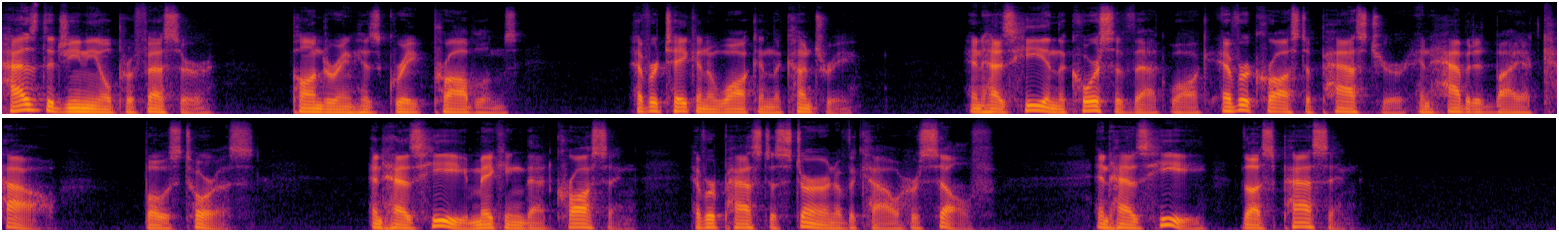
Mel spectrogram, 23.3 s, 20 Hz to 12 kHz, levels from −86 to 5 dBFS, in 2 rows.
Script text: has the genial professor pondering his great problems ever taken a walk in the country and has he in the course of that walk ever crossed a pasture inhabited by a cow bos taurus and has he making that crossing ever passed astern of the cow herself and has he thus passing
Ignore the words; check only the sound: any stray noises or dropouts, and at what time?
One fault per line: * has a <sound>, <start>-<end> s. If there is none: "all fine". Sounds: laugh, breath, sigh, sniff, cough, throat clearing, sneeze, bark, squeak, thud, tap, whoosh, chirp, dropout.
all fine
